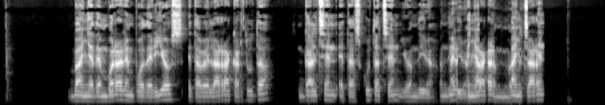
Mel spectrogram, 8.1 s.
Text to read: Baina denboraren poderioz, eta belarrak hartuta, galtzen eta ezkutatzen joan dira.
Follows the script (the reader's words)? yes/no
no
